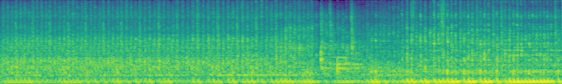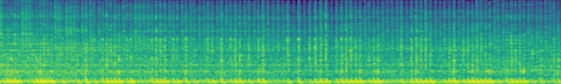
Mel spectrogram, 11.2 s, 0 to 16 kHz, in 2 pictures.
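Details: TO35 tractor engine idling with a low, steady chug; the loud ticking is gone and it sounds healthy.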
